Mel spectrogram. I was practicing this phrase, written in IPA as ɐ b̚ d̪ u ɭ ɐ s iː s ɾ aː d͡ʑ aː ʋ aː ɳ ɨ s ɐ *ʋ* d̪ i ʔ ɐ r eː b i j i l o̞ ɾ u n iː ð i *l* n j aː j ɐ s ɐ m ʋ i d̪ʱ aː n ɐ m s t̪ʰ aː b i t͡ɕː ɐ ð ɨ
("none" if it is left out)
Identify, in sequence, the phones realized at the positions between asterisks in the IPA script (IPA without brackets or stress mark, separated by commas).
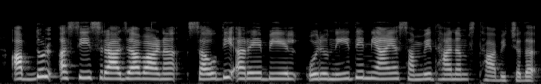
w, none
